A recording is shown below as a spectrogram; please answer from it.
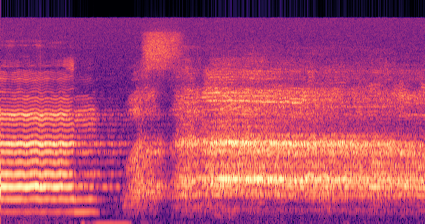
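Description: A male qari's voice holding a long melodic vowel in tajweed Quran recitation, breaking off about a second and a half in. About two seconds in, a group of voices takes up the line together in a blurred unison chant: the class repeating the verse after the teacher.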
